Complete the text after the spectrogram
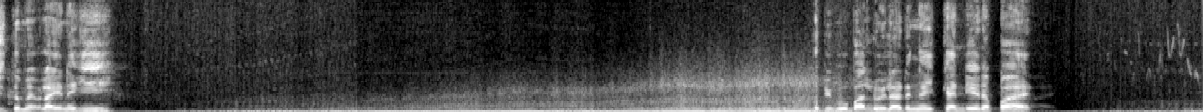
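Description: A motorboat engine revs up, roars and then dies away.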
